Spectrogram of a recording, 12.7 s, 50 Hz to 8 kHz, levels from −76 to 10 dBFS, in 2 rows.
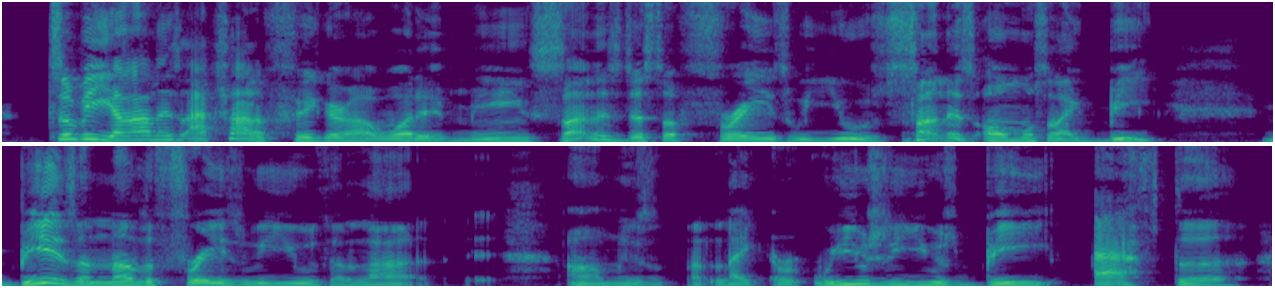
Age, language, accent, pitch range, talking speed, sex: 20-39, English, American, 110-140 Hz, 185 wpm, male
